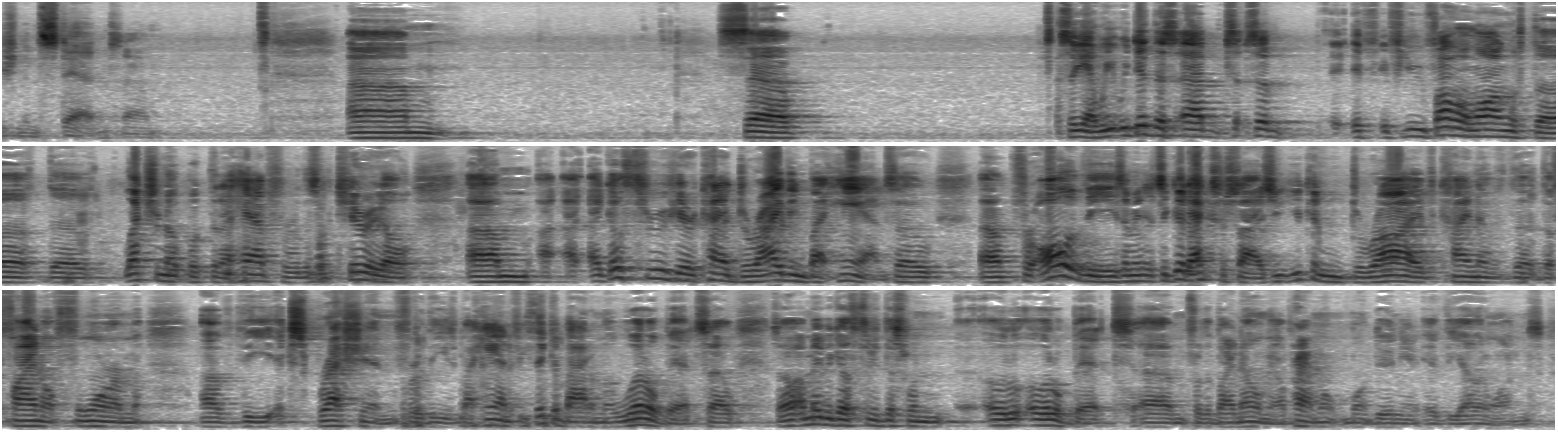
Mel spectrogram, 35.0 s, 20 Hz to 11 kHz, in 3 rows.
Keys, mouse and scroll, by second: 3.1-4.3 scroll down 4, 5.3-5.6 scroll down 2, 15.7-16.8 scroll down 4, 29.8 scroll down 2, 31.3-31.8 scroll down 2, 34.5-34.9 scroll down 2.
